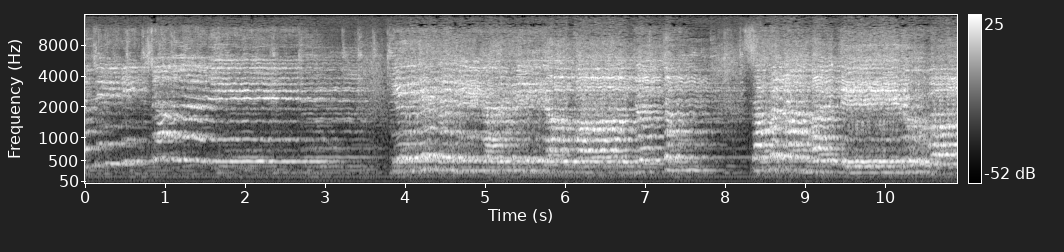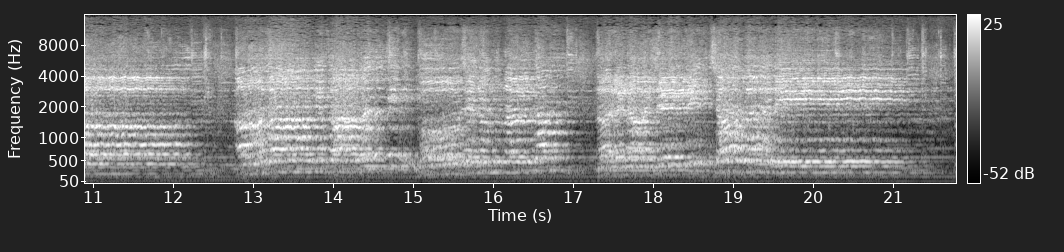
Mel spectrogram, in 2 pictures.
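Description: A church choir of children and adults singing a Malayalam Christmas carol in phrases about four seconds long, with short breaks between them. A steady low hum runs underneath.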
